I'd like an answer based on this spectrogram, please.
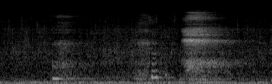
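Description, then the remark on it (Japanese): Soft, wet squishing of lather as a bar of handmade herbal-oil soap is turned round and worked into fluffy foam between hands, quiet, with a brief brighter squelch near the end and a low steady background hum. “くるくると石鹸を回して、くるくる、ふんわりとした泡が立ってまいりました。”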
